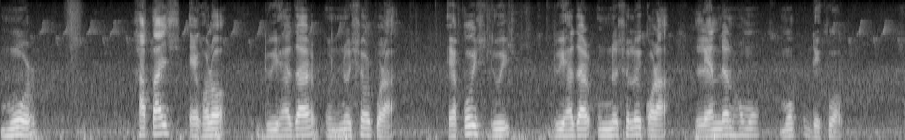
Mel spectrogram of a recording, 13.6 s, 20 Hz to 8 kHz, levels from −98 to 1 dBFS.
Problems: none marked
